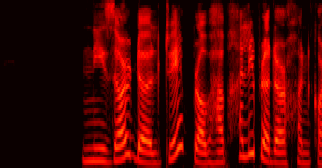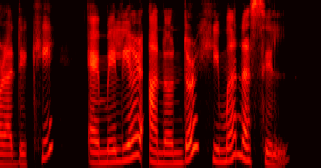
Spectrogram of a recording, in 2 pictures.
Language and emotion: Assamese, happy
